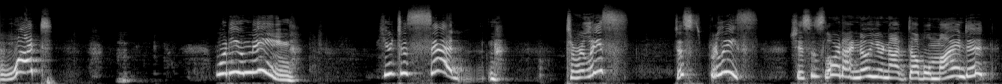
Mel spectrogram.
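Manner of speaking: very high, loud indignant questions; shocked disbelief. Retold or imitated. Woman protesting the Lord's no, very high and loud. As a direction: protest like you've been tricked.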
